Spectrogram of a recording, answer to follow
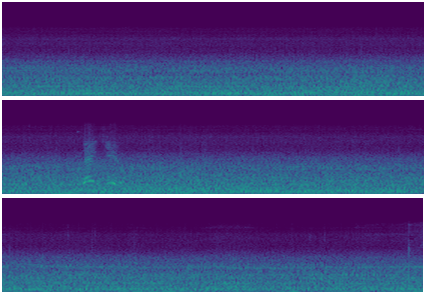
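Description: Steady drone of a semi truck's engine and tyre noise, heard inside the cab at highway speed. A short, higher-pitched sound cuts in briefly about seven seconds in.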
